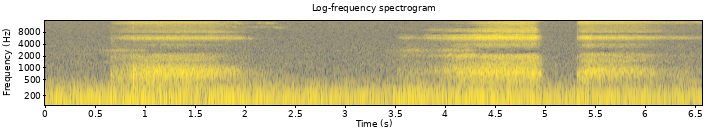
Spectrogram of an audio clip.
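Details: Fukuzou, a male pug born 15 July 2020, snoring indoors while asleep: two long, hissing, breathy rasps of about a second and a half each, separated by a quiet pause, with a faint steady hum behind.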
